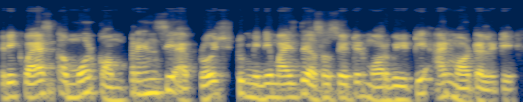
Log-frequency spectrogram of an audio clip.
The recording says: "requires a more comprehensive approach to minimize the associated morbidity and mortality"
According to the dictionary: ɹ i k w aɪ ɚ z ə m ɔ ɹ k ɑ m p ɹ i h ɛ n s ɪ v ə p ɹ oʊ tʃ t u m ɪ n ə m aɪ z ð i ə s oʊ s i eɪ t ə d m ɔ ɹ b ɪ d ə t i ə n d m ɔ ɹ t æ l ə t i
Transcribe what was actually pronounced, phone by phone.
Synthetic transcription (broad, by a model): ɹ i k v aɪ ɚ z ə m ɔ ɹ k ɑ m p ɹ i h ɛ n s ɪ v ə p ɹ oʊ tʃ t u m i n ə m aɪ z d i ə s oʊ s i eɪ t ə d m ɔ ɹ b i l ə t i ə n d m ɔ ɹ t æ l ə t i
